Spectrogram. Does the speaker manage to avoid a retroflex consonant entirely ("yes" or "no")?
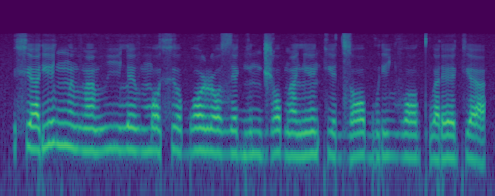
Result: no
